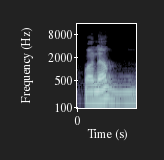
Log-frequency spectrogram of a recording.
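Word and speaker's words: وَلَا الضَّالِّينَ: അതേപോലെ വലദ്ദാലീൻ, അവിടെ ഒരു മദ്ദുണ്ട് അല്ലേ. ലാ എന്ന അക്ഷരത്തെ 6 അക്ഷരത്തിൻ്റെ അത്രയെങ്കിലും നീട്ടണം. എന്താ അവിടെ നിയമം എന്നറിയാം? അലിഫിന് ശേഷം ഷദ്ദുള്ള അക്ഷരം വരികയാണ്. വലദ്ദാലീൻ, അങ്ങനെയാണ് അതിൻ്റെ പാരായണം.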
